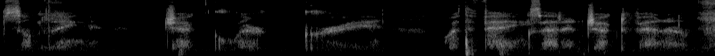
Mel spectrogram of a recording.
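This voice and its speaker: Someone whispers at a fairly slow pace. Background noise is noticeable. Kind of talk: whispered reading of an encyclopedia article; ASMR reading. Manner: whispered, ASMR.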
